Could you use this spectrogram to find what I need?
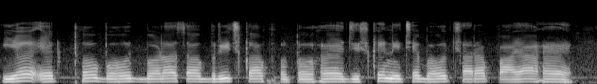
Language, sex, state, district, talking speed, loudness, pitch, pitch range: Hindi, male, Jharkhand, Palamu, 160 wpm, -14 LUFS, 130 Hz, 125-135 Hz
